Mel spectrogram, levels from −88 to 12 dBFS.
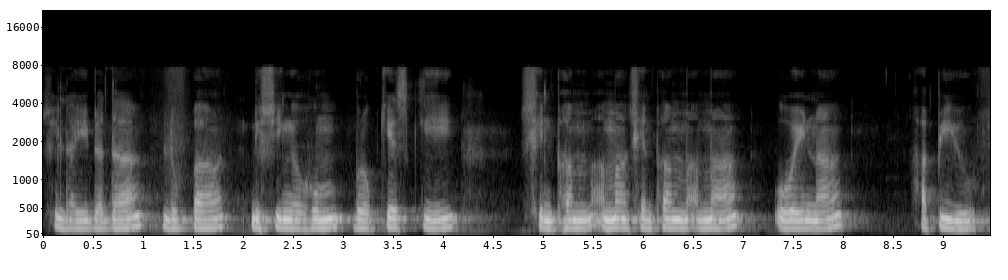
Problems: background sounds at intervals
